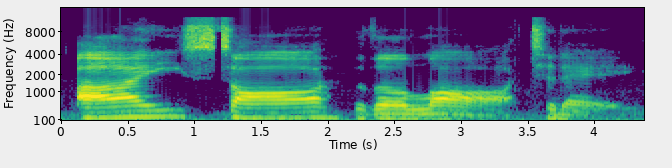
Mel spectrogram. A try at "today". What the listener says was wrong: can I have a little more rounding today?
